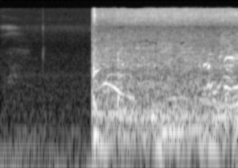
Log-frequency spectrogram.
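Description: Quiet for just under a second, then beach sound cuts in abruptly: small waves washing onto the sand and a steady rumble of wind on the microphone, with the distant voices of people in the water.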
